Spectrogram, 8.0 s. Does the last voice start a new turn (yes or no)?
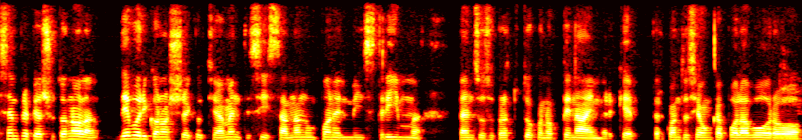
no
